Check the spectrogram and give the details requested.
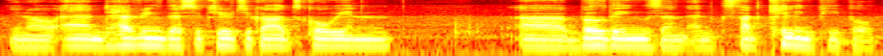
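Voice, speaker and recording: A man's voice: sits low, little pitch movement, unhurried, a little mellow, a little hiss or hum. A man giving casual, rambling reaction commentary, thinking aloud as he goes. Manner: rambling, repeats "you know", thinking aloud. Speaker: reactor commenting on a video game movie.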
